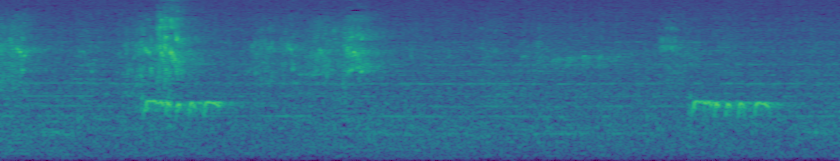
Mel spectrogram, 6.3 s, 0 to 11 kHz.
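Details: Zebra dove, an adult, in Ubon Ratchathani, Thailand, 24 February 2022: two brief rapid strings of soft staccato coos. Louder, higher chirps and calls from other birds are heard in between.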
